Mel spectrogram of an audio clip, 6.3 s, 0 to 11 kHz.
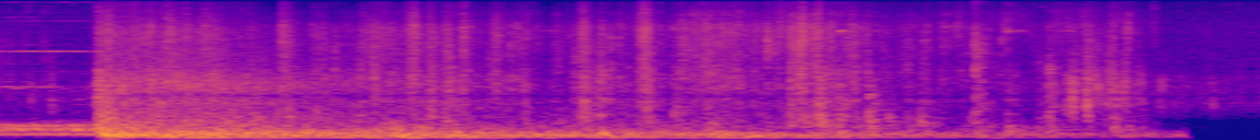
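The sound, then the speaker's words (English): A .50 caliber round fired point blank into a house wall: a sudden loud boom, then several seconds of crashing, splintering wood and breaking glass that stop abruptly. “Ever wonder what a 50 caliber round do to a house wall from point blank range?”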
